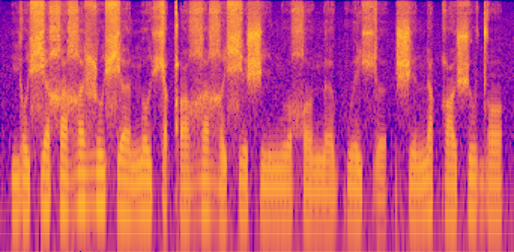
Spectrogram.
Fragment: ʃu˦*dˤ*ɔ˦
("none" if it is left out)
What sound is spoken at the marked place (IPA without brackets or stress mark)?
d̪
